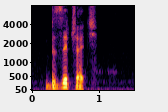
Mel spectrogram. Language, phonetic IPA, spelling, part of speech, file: Polish, [ˈbzɨt͡ʃɛt͡ɕ], bzyczeć, verb, Pl-bzyczeć.ogg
